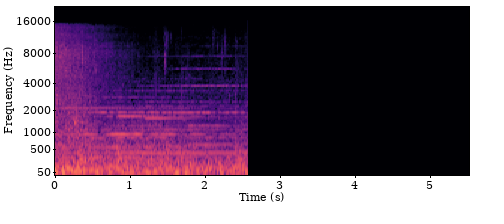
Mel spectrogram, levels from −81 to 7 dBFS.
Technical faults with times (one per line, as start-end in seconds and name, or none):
2.58-5.53 audio dropout to silence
